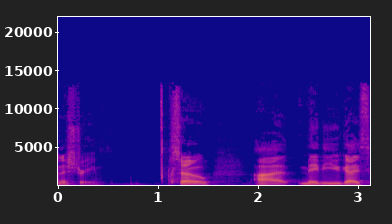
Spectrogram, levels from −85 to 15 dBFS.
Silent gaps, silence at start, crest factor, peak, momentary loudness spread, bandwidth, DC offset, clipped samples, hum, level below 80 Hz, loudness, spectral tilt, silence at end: none; 0 s; 22 dB; -10 dBFS; 16 LU; 13.5 kHz; under 0.1%; under 0.1%; none; -78 dBFS; -30 LUFS; -3.5 dB/octave; 0 s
